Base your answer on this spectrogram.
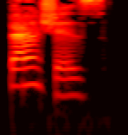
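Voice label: "bashes", British English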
